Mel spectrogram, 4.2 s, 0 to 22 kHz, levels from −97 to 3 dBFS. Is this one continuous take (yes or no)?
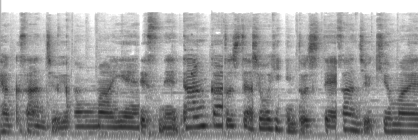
yes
